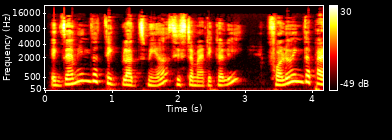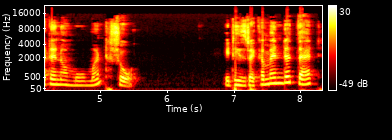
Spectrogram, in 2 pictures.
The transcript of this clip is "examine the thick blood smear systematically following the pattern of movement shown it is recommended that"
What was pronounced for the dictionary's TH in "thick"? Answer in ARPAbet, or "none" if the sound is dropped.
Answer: T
